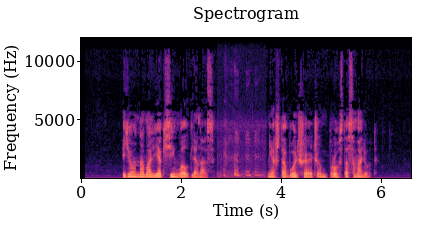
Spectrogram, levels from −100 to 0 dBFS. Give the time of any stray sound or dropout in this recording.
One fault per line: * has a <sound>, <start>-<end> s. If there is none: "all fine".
* has a laugh, 2.8-3.7 s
